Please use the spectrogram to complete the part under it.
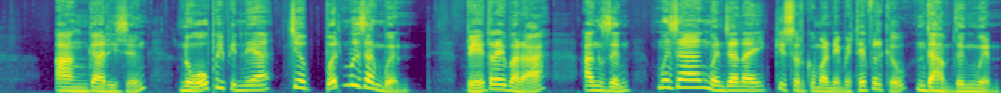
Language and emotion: Bodo, happy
